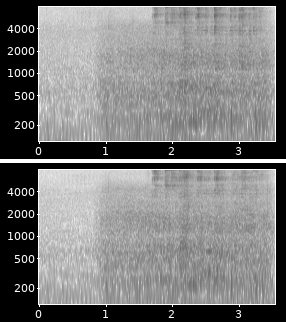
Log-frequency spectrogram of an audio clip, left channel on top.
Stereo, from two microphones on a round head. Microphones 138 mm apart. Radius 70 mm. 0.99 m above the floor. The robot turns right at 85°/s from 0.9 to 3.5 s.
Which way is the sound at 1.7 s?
30° right.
